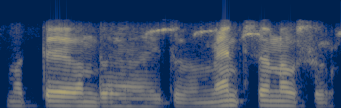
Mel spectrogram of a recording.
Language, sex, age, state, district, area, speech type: Kannada, male, 30-45, Karnataka, Chitradurga, rural, conversation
